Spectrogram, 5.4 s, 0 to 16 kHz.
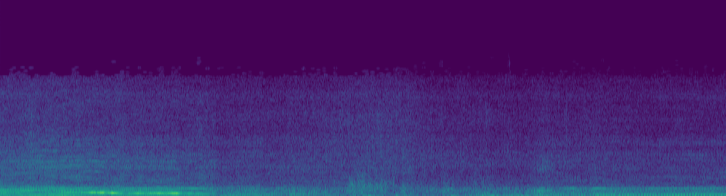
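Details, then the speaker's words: KTM Duke 200 single-cylinder, fully serviced, after replacing the broken accelerator cable: revs cleanly up and settles back with no hesitation or flat spots; crisp, healthy throttle response. "ആ response ഉണ്ടോ, സീനാണ്, ഭയങ്കര സീനാണ്."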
